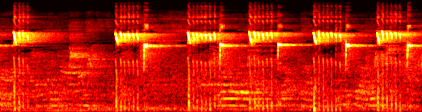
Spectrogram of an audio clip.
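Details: Red-breasted crimson sunbird (konin) chirping busily. Bright buzzy trill bursts, each dropping into a brief lower note, come in a steady series with short pauses between.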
